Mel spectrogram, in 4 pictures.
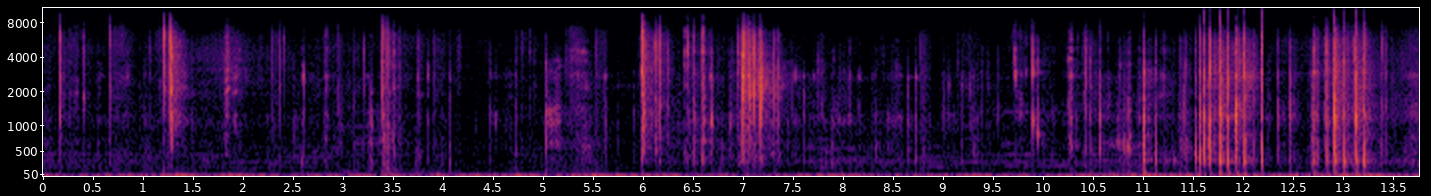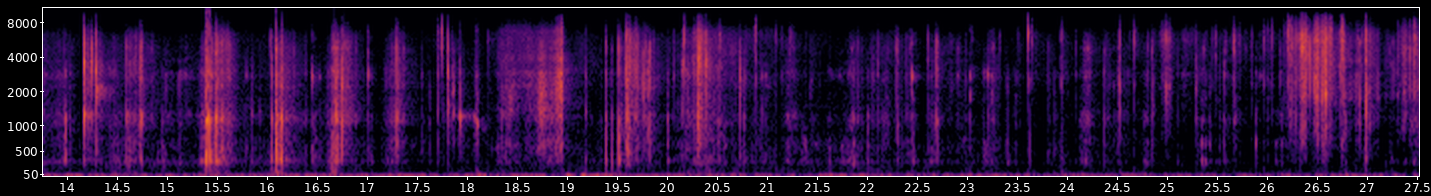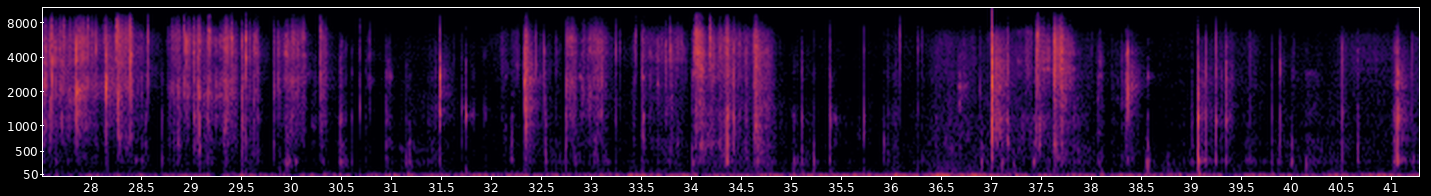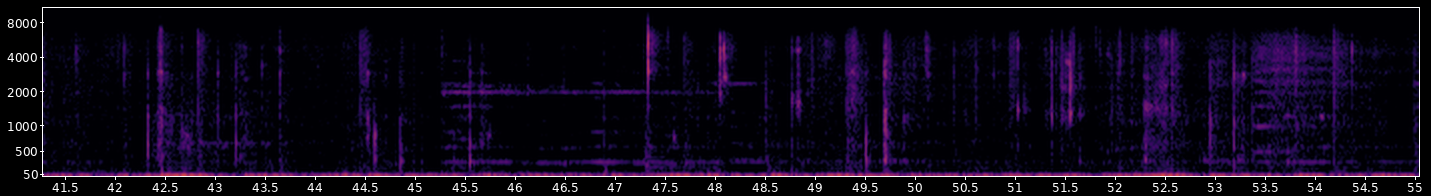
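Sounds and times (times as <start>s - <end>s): plastic wrappers crinkling: 0.0s - 30.9s, 31.6s - 34.9s, 36.7s - 38.6s
crunching and chewing: 0.0s - 41.4s, 48.8s - 53.4s.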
